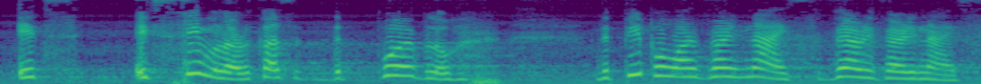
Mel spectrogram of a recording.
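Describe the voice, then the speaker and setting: A woman speaks at a moderate pace in a Brazilian Portuguese accent, her high voice swinging very widely in pitch. She takes long, frequent pauses. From Brazil, Belém. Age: 20s. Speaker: beauty pageant contestant. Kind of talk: live pageant interview. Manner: halting.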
